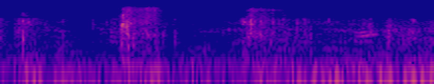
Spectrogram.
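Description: A dog walking on a gravel path, heard close up from a camera on its back: irregular short scuffs and breaths about every half second over a low rumble of camera movement.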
